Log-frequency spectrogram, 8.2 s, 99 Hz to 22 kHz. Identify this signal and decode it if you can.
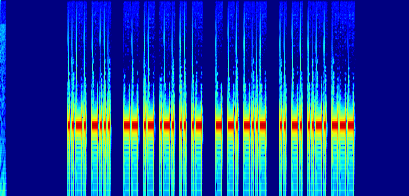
Morse code, heard as a keyed tone, about 30 wpm, 700 Hz. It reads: FB MARIA TNX INFO
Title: Practice QSO - Exchange 3 - More Info - 30wpm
